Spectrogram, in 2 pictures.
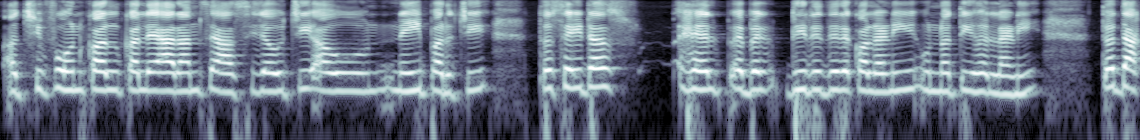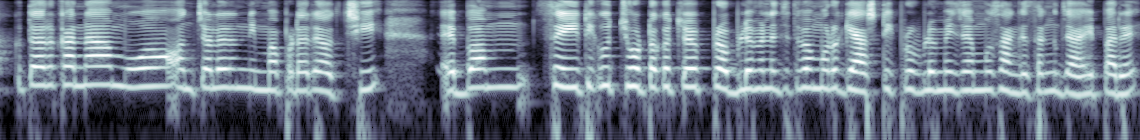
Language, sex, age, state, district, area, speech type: Odia, female, 30-45, Odisha, Puri, urban, spontaneous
